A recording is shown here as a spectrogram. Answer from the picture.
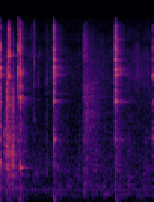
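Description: A small spoon clinking against the wall of a cup while jam is spread inside it: a few short, separate clicks, two of them clearer, about a second apart.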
